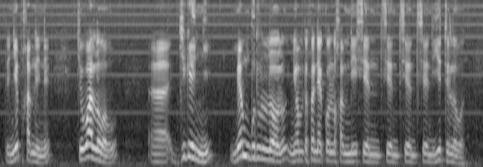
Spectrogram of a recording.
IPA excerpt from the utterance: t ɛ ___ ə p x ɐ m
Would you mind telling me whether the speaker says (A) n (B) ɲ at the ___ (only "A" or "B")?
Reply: B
